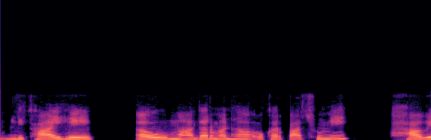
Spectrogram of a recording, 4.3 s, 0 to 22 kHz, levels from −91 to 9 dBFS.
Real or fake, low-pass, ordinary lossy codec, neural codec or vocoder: fake; 7.2 kHz; none; codec, 16 kHz, 2 kbps, FreqCodec, larger model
